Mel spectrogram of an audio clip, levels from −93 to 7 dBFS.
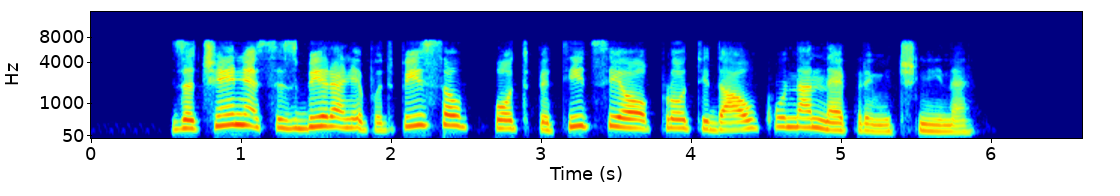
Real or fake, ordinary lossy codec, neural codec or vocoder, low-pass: fake; none; codec, 16 kHz, 2 kbps, FunCodec, trained on LibriTTS, 25 frames a second; 7.2 kHz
